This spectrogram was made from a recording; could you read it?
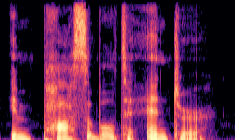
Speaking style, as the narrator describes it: he muttered between his teeth

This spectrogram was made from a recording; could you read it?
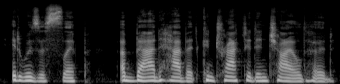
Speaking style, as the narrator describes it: answered C

